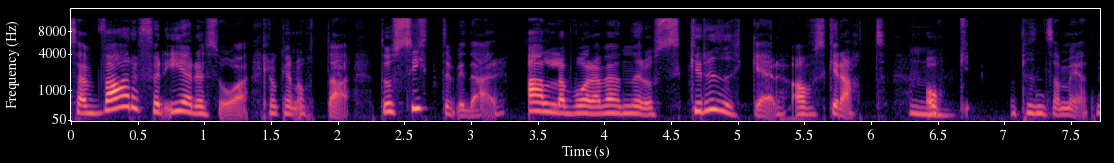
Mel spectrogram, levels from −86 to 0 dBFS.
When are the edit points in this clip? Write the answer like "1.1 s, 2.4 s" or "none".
1.4 s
